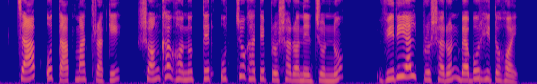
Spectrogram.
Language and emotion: Bengali, neutral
